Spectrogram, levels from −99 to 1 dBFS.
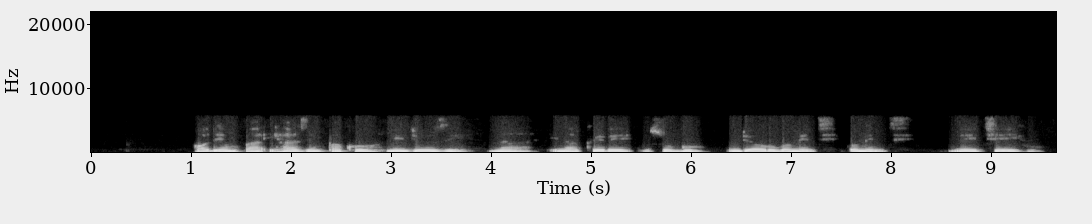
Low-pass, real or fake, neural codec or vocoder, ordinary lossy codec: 5.4 kHz; real; none; Opus, 32 kbps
